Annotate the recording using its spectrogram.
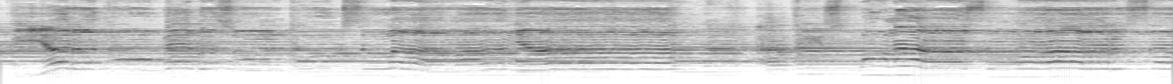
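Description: A Malay pop ballad: a singing voice carrying the melody over backing music.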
